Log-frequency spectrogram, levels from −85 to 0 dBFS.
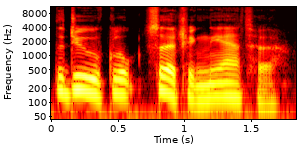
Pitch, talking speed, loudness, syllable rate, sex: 135 Hz, 195 wpm, -17 LUFS, 5.3 syllables/s, male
